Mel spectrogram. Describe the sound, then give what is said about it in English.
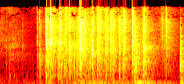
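A deck of cards is shuffled, a dense riffle of rapid papery flicks lasting over a second, with a brief second burst at the end. No one speaks. “Shuffling noises.”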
